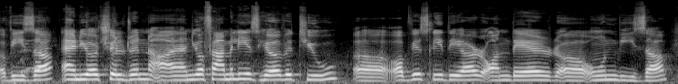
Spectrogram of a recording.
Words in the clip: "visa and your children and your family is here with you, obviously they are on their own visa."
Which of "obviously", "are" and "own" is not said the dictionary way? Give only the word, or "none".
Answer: none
